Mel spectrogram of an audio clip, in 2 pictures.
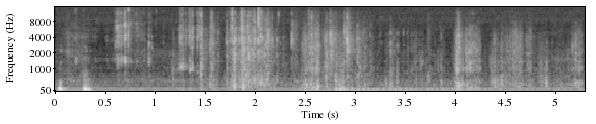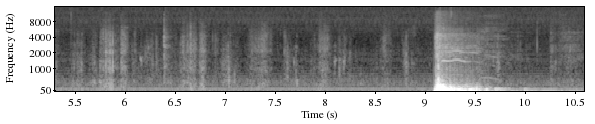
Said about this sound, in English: Not bad. You're like crunching it, it's sweet, and then once you actually decide to swallow it is when it hits you. On the way down.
